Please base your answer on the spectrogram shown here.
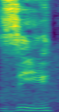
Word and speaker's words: dZi: Cassie from team dzii team Z pronounced Z you see it as dzii but uh riding in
